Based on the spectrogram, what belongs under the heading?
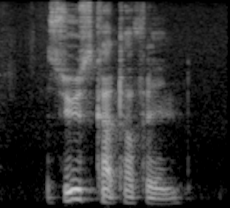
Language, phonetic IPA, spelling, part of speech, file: German, [ˈzyːskaʁˌtɔfl̩n], Süßkartoffeln, noun, De-Süßkartoffeln.ogg
- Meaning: plural of Süßkartoffel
